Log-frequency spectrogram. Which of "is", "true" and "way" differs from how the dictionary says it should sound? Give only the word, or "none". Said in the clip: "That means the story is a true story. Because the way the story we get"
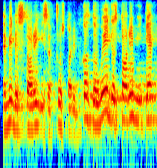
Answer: is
